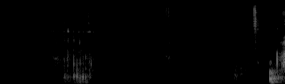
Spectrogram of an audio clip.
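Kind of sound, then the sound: food or drink, sipping coffee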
